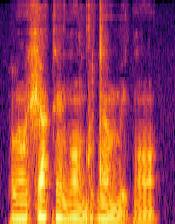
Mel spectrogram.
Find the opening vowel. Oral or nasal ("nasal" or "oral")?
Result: nasal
